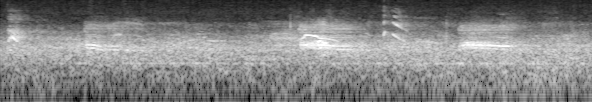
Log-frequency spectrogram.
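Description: Birds calling over steady background ambience: three short harsh calls, about a second in, at three seconds (the loudest) and near five seconds, with quick falling whistle-like notes near the start and just before the fourth second.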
